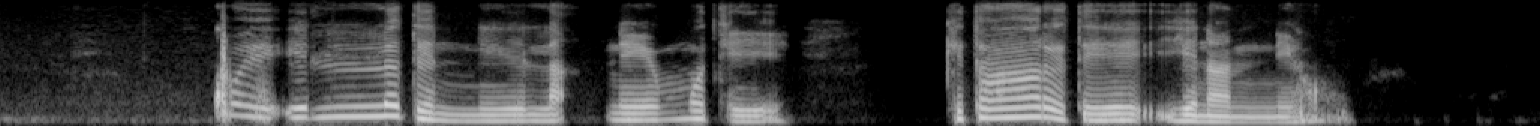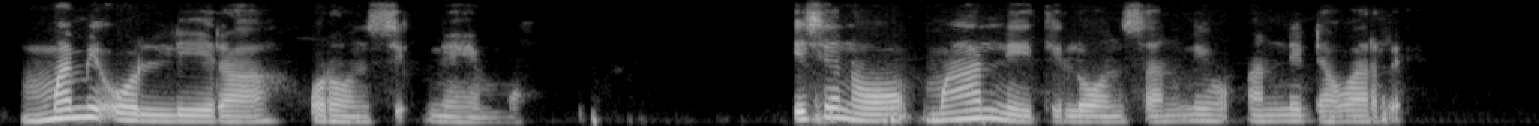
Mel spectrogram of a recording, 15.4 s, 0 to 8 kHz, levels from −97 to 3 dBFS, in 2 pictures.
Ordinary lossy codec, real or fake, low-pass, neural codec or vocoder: Opus, 24 kbps; real; 7.2 kHz; none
